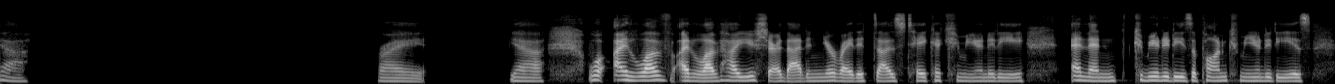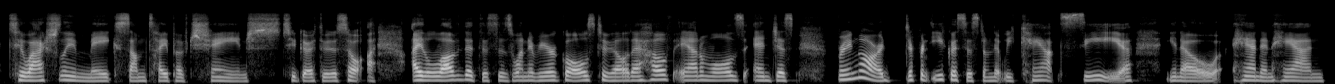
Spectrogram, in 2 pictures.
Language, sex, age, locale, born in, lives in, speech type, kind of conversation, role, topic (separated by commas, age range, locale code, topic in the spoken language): English, female, 45-49, en-US, United States, United States, conversation, podcast, host, What helps you stay motivated and focused on your goals?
